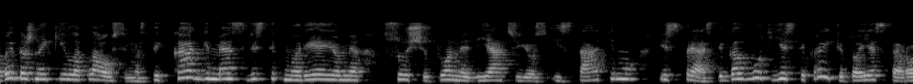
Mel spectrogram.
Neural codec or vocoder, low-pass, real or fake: none; 7.2 kHz; real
